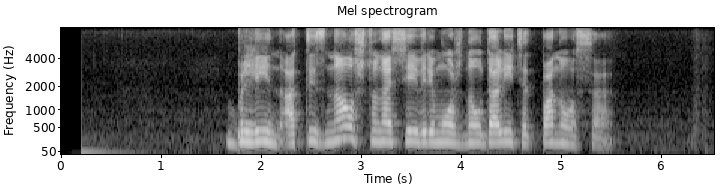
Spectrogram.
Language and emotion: Russian, angry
